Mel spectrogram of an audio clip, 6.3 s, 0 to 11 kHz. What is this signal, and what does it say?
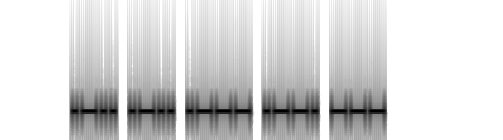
Morse code, heard as a keyed tone, about 20 wpm, 700 Hz. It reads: LLJPO
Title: Code Groups - 5 Letters - 20wpm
